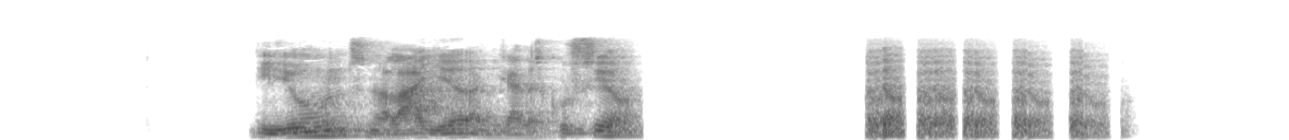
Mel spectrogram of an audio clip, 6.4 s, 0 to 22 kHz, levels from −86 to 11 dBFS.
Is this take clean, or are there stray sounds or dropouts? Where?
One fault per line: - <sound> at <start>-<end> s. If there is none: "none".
- laugh at 4.3-5.6 s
